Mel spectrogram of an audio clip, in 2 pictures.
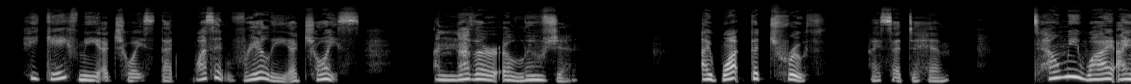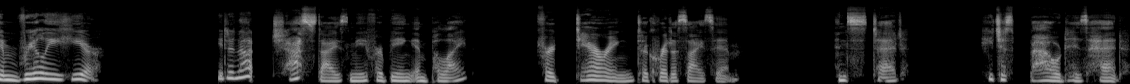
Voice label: Fantasy 1st Person MF Dialogue, narration; audiobook samples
